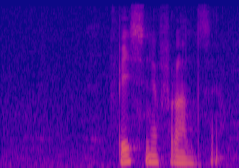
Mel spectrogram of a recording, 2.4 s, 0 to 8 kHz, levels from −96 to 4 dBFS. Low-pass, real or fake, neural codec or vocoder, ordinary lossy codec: 7.2 kHz; real; none; none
